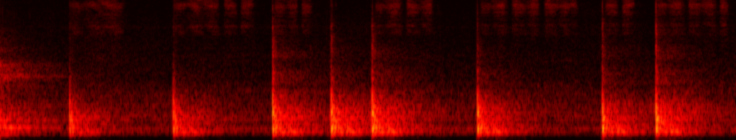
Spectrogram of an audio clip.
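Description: A pen or chalk writes out an equation for a fifth-grade math exercise, a series of about nine short scratchy strokes, each sharp at the start and fading, with quiet pauses between.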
